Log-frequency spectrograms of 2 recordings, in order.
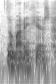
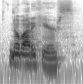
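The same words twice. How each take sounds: First: Breathy whispered repeat. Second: Said in the usual way. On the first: Shown as a demonstration. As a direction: drop to a whisper for the echo. Repeats line, then whispers it.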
